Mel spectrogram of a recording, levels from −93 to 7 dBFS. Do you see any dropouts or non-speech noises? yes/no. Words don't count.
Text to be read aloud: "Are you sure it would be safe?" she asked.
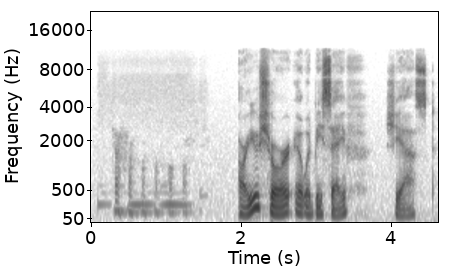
yes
